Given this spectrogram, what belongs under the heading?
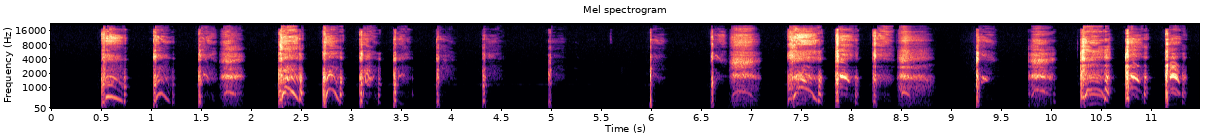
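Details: Acted, simulated coughing by a male voice performer, no dialogue, portraying illness and hyperventilation: a rapid series of about thirty coughs, some voiced and throaty, with brief pauses; performed coughing, not a real illness.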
